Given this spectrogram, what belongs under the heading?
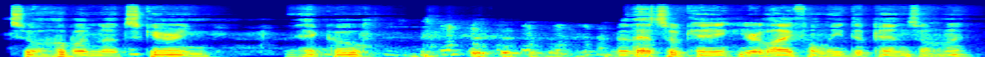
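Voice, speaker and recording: A man's voice: mid-range voice, fairly even intonation, unhurried, a crowd in the background. A man, a Zen teacher, giving a dharma talk in a meditation hall, explaining ritual plainly and then acting out its lines.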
